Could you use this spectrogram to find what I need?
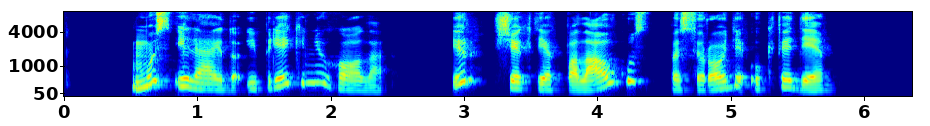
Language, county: Lithuanian, Kaunas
